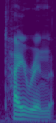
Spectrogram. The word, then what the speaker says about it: Tyrann: It's like Byron. Tyrann, like Byron.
